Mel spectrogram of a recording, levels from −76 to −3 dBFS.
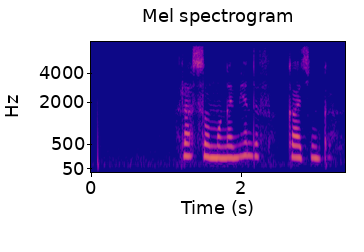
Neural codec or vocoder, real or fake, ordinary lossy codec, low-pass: none; real; none; 7.2 kHz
